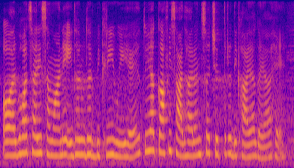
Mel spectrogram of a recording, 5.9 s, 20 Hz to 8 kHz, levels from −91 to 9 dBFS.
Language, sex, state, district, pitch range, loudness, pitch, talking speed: Hindi, female, Haryana, Rohtak, 240-280 Hz, -18 LUFS, 260 Hz, 185 wpm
